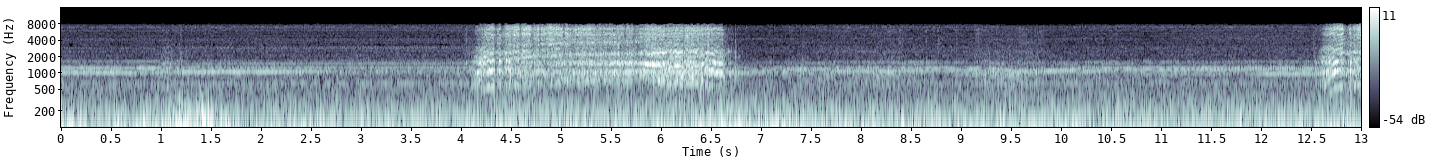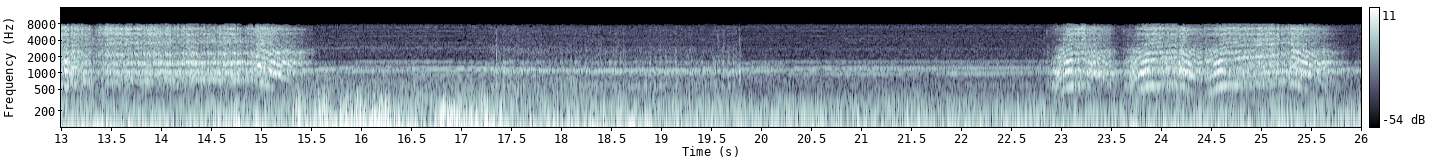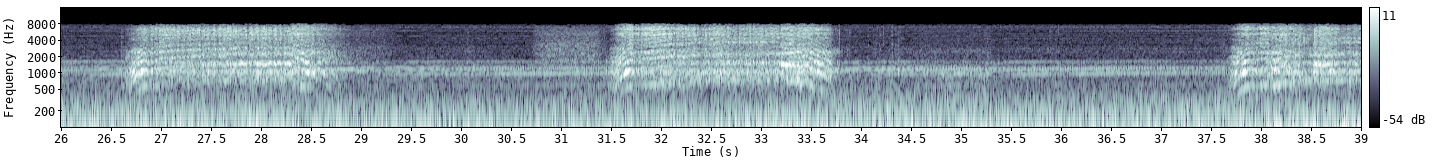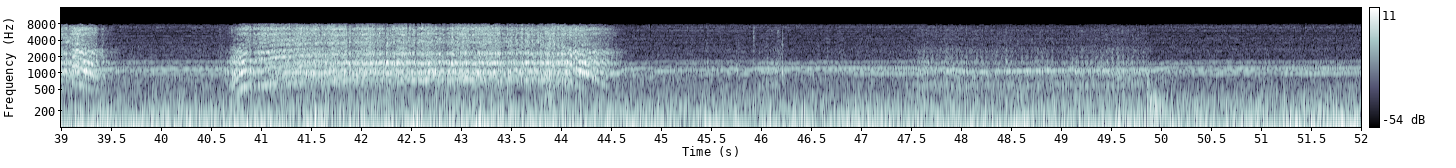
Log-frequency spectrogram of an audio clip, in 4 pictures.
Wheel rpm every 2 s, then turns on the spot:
0, 0, 160, 60, 10, 0, 100, 100, 10, 20, 0, 30, 100, 120, 30, 20, 160, 10, 20, 110, 100, 190, 40, 10, 20, 0.
6-10 16-20 34-36 38-40 48-50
